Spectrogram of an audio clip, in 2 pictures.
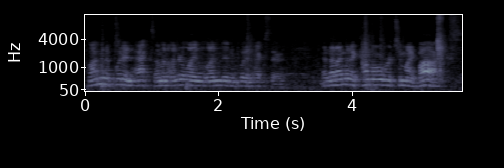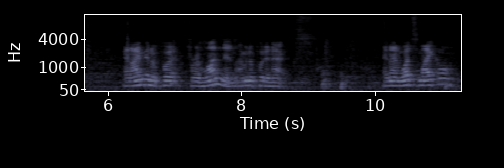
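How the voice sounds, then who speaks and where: A man's voice: fairly high pitch, a little fast, noisy background. A man teaching a math lesson to a class, repeating key points and checking that students follow. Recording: echoey classroom from far off.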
